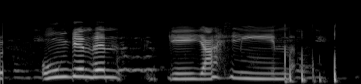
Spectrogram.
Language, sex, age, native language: Icelandic, male, 10, Icelandic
